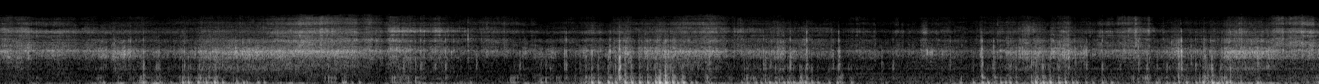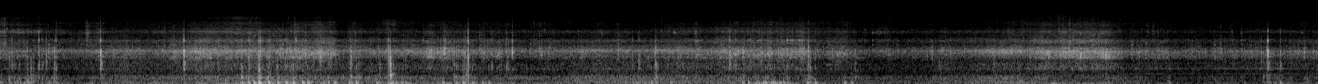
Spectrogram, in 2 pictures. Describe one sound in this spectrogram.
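Skis scrape and hiss over packed snow.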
